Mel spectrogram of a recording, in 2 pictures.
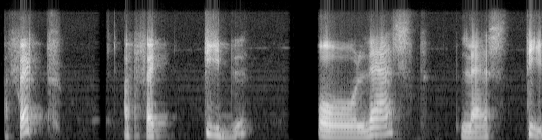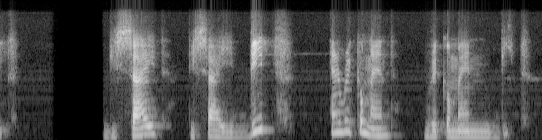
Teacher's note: Well, if we already have a word, or more precisely, a verb that already ends in t or d sounds, then this verb, the past form in the past form or the past participle form is going to sound like id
